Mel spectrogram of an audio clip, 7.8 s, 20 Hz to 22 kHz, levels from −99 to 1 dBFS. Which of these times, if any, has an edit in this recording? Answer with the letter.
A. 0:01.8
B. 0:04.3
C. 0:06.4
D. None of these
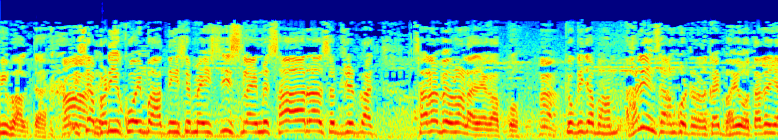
D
